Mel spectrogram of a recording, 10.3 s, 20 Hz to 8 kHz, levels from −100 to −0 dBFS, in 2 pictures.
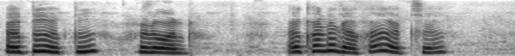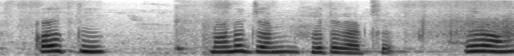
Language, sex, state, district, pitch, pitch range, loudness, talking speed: Bengali, female, West Bengal, North 24 Parganas, 265 Hz, 245-290 Hz, -15 LUFS, 65 wpm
